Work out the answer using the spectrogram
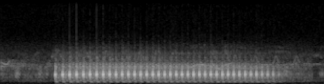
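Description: A woodpecker gives a long, fast rattle of nasal, mid-pitched notes, about a dozen each second for two seconds, easing off at the end. The background is quiet.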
